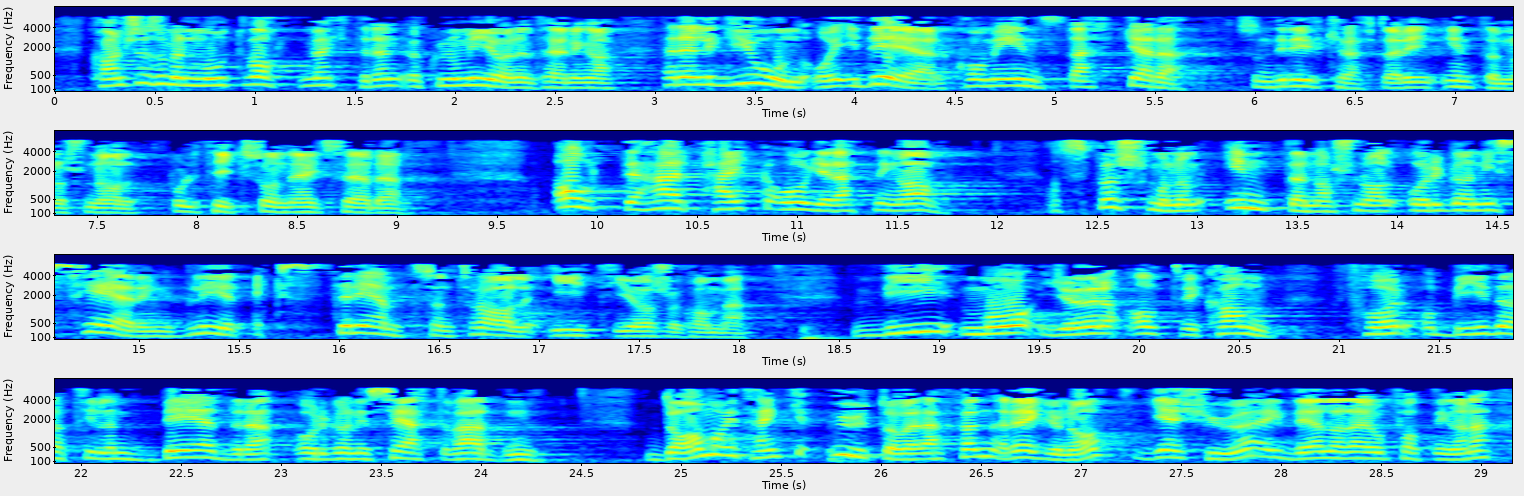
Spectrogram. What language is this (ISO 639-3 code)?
nno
